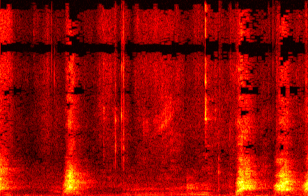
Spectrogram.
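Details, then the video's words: Maltese x Chihuahua mix barking at a mastiff: one shrill yap, a pause with low murmuring, then a rapid burst of three high-pitched barks. "high pitch barking. Chihuahua Vs Mastiff"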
